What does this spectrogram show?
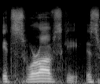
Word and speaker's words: Swarovski: Yes, they've spoonerized two of the letters. I'm like, it's Swarovski. It's Swarovski crystal.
